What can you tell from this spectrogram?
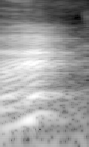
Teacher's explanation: Kemudian kita pergi kalimah yang kedua, hamzah pada sejata bunyi a, kemudian dimatikan dengan ain jadi bunyi a. A bunyi, iaitu ain, ingat iaitu makhrajnya di tengah-tengah halqum. Hamzah di bawah, jadi dekat a, daripada bawah pangkal halqum pergi ke tengah halqum.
